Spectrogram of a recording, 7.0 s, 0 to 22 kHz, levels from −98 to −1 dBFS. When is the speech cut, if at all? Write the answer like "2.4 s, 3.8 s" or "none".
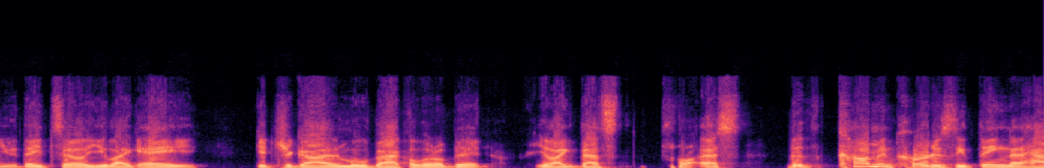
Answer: none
